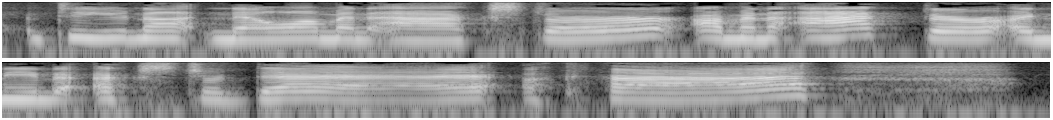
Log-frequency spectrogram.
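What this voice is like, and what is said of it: Put-on Valley girl accent. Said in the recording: “Not with the Valley accent, preferably”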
